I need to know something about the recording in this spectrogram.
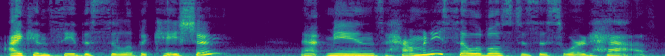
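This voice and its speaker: A woman's voice: mid-range voice, moderate pace, slight background noise. Patient woman teacher spelling out words. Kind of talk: classroom lesson demonstration.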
